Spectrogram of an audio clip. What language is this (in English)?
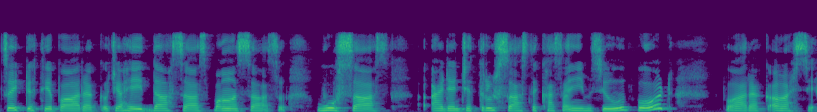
Kashmiri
